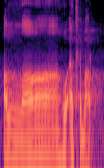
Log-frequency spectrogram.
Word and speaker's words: Allahu Akbar: Jadi kalimat lafzul jalalah ini yang panjangnya pada Allah, Allahu Akbar. Kalau kita panjangkan pada Allahu Akbar, langsung batal salat.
